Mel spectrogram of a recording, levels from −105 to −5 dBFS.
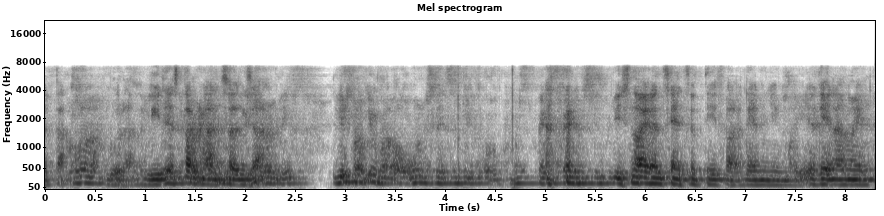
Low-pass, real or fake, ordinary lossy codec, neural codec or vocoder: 7.2 kHz; fake; none; codec, 16 kHz, 4.8 kbps, FACodec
